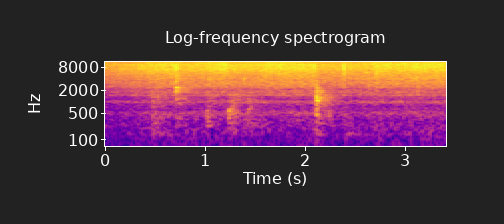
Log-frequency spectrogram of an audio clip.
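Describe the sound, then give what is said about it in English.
Vegetables stir-frying crisply on a stove for fried rice, with a steady hissing sizzle throughout and a few soft clatters of stirring breaking through. “I like my vegetables really crispy. If you like your vegetables a little more softer, go ahead and leave it more on the stove.”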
